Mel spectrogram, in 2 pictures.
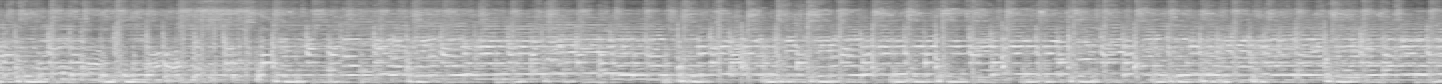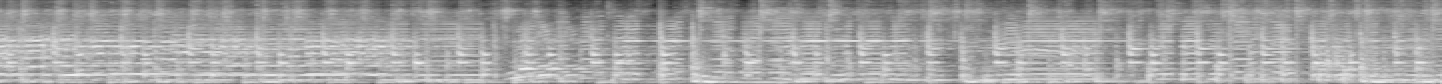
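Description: Instrumental interlude of a Bundeli folk song: harmonium playing the melody over fast, steady rattling hand percussion.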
